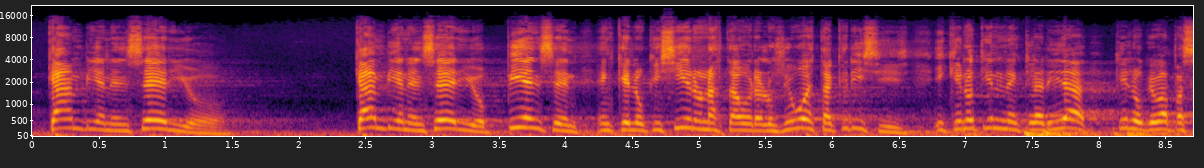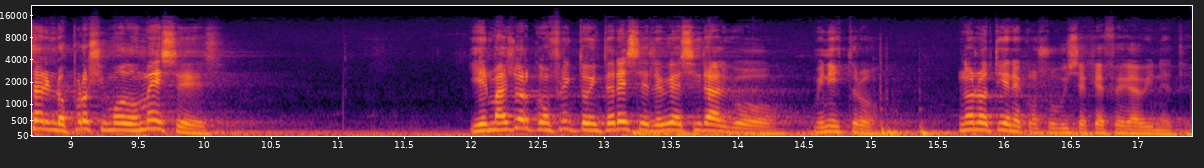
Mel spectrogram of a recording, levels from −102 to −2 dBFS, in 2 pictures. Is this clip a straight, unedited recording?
no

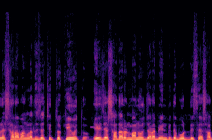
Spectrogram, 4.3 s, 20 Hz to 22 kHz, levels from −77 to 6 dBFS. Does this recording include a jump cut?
yes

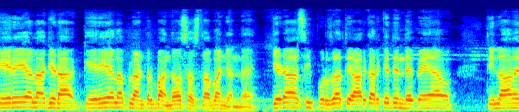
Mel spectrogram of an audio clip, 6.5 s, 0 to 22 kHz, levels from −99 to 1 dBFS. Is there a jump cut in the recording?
yes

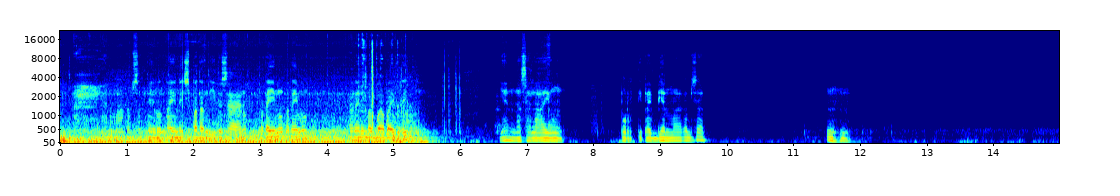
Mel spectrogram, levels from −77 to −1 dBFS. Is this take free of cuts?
yes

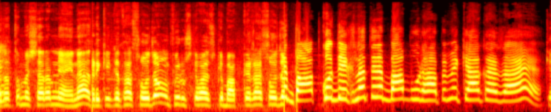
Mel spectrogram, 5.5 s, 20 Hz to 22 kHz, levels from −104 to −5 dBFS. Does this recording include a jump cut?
yes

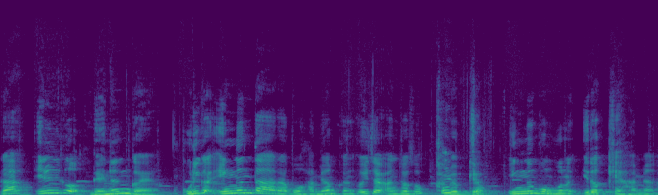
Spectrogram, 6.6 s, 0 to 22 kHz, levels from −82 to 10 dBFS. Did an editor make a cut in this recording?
yes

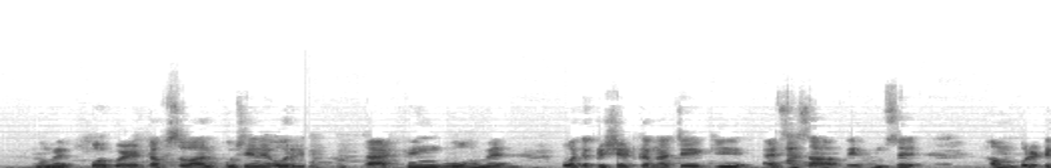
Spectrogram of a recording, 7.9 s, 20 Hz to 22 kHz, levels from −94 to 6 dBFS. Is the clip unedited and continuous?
yes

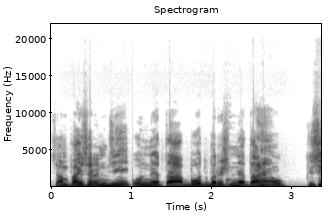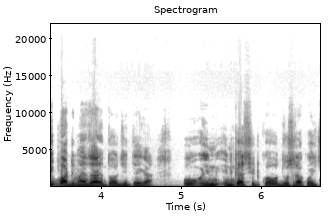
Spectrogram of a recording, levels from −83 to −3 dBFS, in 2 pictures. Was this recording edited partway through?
no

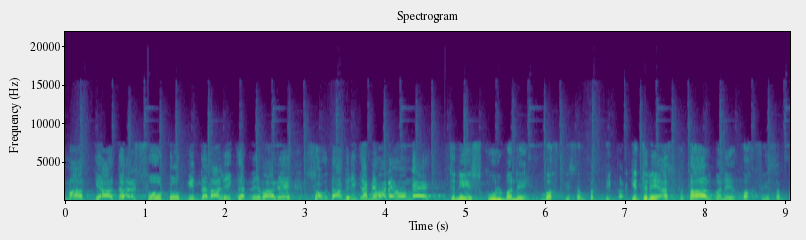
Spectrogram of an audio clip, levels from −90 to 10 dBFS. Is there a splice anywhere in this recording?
yes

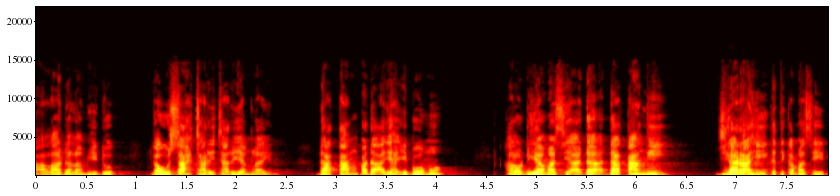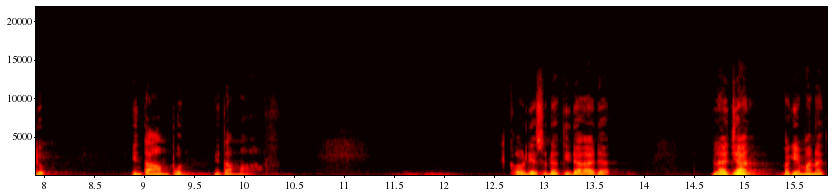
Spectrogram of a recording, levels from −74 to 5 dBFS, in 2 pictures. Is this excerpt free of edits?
yes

